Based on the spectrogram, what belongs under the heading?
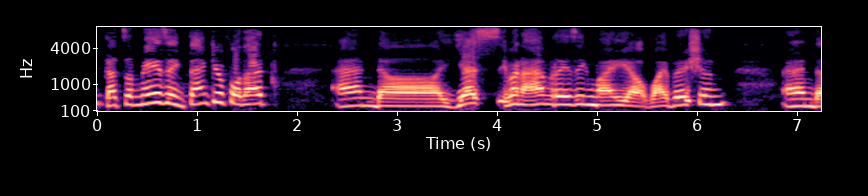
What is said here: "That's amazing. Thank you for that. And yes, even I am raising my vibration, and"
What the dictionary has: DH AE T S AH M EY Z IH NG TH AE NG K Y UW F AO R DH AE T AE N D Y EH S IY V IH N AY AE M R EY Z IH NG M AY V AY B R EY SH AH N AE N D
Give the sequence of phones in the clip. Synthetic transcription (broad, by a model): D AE T S AH M EY Z IH NG T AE NG K Y UW F AO R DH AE T AE N D Y EH S IY V IH N AY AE M R EY Z IH NG M AY V AY B R EY SH AH N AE N D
